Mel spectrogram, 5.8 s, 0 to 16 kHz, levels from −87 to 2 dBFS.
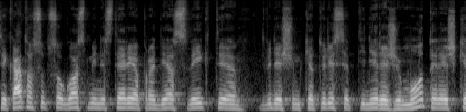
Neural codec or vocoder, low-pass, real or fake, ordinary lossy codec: none; 14.4 kHz; real; Opus, 32 kbps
